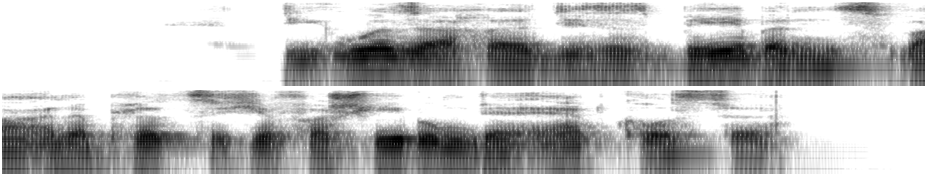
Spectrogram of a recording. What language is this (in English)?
German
